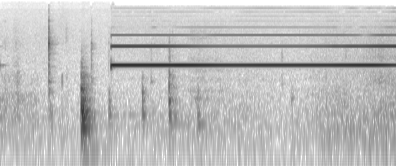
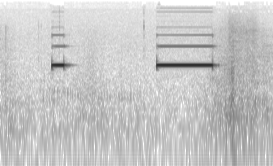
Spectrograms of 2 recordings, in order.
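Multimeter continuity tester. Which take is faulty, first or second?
first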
